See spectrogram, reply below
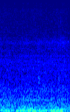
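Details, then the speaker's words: Suction machine running during a tracheostomy and oral suctioning procedure demonstration with a trach mask attached and a pulse oximeter in place: a steady low motor rumble. "suction your secretions using the same principle"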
